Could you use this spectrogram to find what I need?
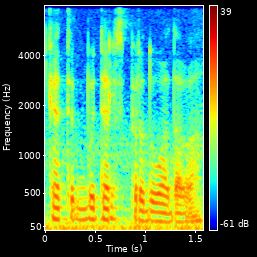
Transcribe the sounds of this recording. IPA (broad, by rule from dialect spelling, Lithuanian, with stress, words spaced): ˈkɐt tʲeː ˈbuːtʲɛlʲsʲ pʲrʲɪˈduɔdɐʋɐ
